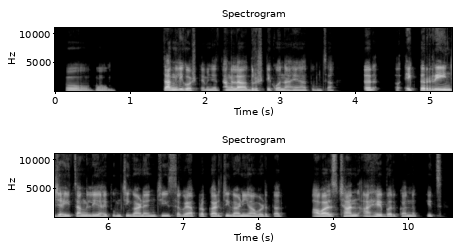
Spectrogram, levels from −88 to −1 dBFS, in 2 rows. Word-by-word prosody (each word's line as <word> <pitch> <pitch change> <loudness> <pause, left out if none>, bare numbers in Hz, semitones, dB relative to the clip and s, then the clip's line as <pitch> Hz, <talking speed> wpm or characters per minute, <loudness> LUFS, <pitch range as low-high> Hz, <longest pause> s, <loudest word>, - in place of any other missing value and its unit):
हो, 125 - -4
हो, 60 - -8 0.8
चांगली 200 +2 +6
गोष्ट - - 0
आहे. 120 - -8
म्हणजे 120 +2 -5
चांगला 145 +3 +3
दृष्टिकोन 140 -1 -3
आहे 125 +1 -3
हा 125 0 -5
तुमचा. 120 +2 -12 0.4
तर 155 0 +3 0.3
अ, - - -9
एकतर 155 +4 +2
रेंजही 155 +3 +5
चांगली 150 -2 +1
आहे 150 0 0
तुमची 140 +1 -5
गाण्यांची. 130 +2 -1
सगळ्या 140 -1 0
प्रकारची 140 +1 -1
गाणी 140 -1 0
आवडतात. 130 +2 -4 0.4
आवाज 140 +3 +3
छान 160 +1 +4
आहे 150 - +2
बरं 130 -1 -2
का 125 - -4
नक्कीच 135 +2 -9
140 Hz, 165 wpm, -24 LUFS, 130-150 Hz, 0.8 s, चांगली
